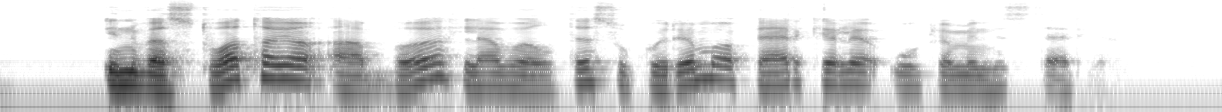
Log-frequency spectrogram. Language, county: Lithuanian, Tauragė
